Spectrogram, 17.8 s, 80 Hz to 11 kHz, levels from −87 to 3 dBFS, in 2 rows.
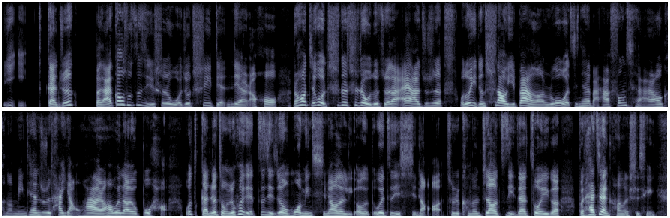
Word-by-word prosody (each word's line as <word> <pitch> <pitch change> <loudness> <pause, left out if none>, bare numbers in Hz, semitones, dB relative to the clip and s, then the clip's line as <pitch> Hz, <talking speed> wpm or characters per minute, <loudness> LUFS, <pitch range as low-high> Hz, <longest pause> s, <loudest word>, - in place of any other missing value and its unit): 一 300 -3 -13
一 - - -19 0.3
感 215 -3 +6
觉 285 - +1 0.3
本 - - 0
来 - - +6
告 380 0 +5
诉 320 - -9
自 310 +1 -13
己 210 -6 -10
是， 235 +2 -8
我 205 - -7
就 230 - -6
吃 275 - -14
一 255 - -11
点 190 -4 -10
点。 190 -5 -4
然 - - -5
后 205 -4 -2 0.2
然 - - -2
后 340 - +5
结 275 -3 -6
果 295 - +2
吃 220 +5 -12
着 300 +1 -2
吃 295 - -10
着， 285 - +2
我 - - +1
就 215 - 0
觉 205 -2 -2
得， 230 - +3
哎 250 - 0
呀， 220 -3 +4
就 225 +2 -15
是 240 0 -5 0.2
我 - - -8
都 235 - +2
已 270 - -4
经 215 +1 -3
吃 230 - -10
到 260 -3 +9
一 200 -1 -6
半 255 +1 +6
了， 180 -1 -5
如 195 +4 -6
果 255 - -2
我 195 - -1
今 210 - -13
天 235 +2 -4
把 190 -5 -5
封 265 +7 -10
起 220 -5 -15
来， - - -9
然 180 +1 -4
后 205 - -3
可 205 - -18
能 185 -2 -13
明 185 +1 -12
天 230 +1 -2
就 225 - -7
是 220 - 0
它 215 +1 -1
氧 215 -4 -4
化 215 +2 +3
了， 195 - +5
然 185 - +3
后 205 - +3
味 230 +1 +1
道 200 -1 +4
又 195 - 0
不 215 +2 -3
好。 - - -10 0.2
我 - - -2
感 200 - +4
觉 230 - +5
总 220 -4 -1
是 - - +4
会 310 +6 +2
给 - - -1
自 255 - -10
己 210 -4 -1
这 220 - -1
种 225 -4 +4
莫 250 +5 +1
名 190 -1 -4
其 210 - -6
妙 210 +2 +4
的 200 - +3
理 175 - -6
由， - - -4
为 195 - -3
为 225 - +3
自 210 - -11
己 170 - -4
洗 - - -9
脑 - - -1
啊， - - -2
就 195 - -8
是 190 - -4
可 190 - -8
能 185 +1 -6
知 220 - +1
道 215 -1 +9
自 205 +1 -10
己 - - -5
在 190 -1 +4
做 205 +1 +1
一 180 - +1
个 185 - +2 0.2
不 - - -1
太 250 +4 +8
健 280 -6 +9
康 185 -3 -6
的 180 +1 -7
事 180 - -9
情。 210 +4 -11
215 Hz, 390 characters per minute, -27 LUFS, 195-240 Hz, 0.3 s, 到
